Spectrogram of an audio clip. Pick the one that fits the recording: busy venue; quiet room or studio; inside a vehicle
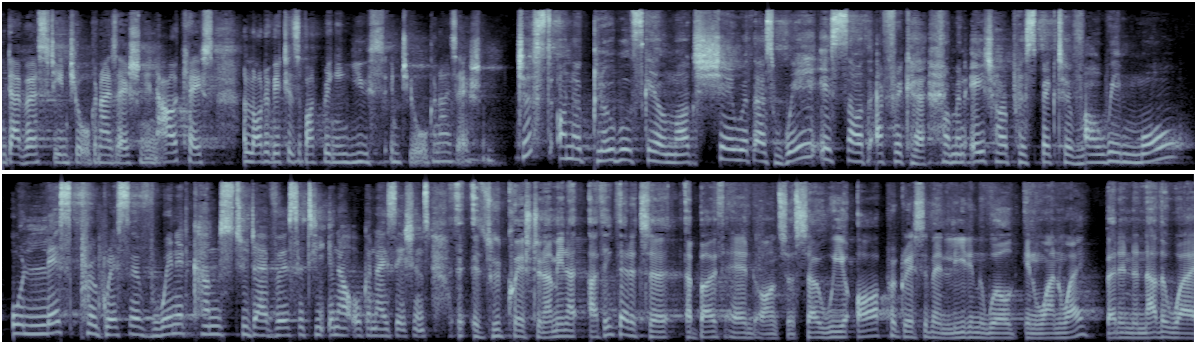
busy venue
